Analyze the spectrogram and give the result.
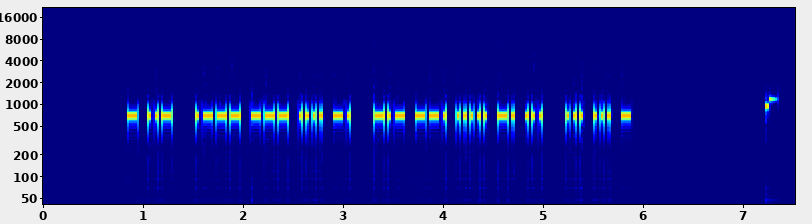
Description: Morse code, heard as a keyed tone, about 36 wpm, 700 Hz. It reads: TU JOHN KG5NS SST
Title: K1USN SST QSO Practice - 35wpm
